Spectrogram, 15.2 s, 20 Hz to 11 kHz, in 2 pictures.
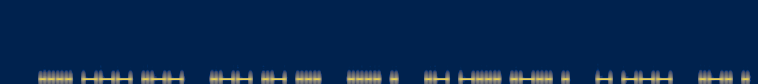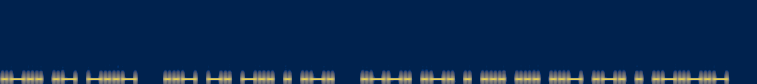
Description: Morse code, heard as a keyed tone, about 28 wpm, 700 Hz. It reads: HOW WAS HE ABLE TO RELAX UNDER PRESSURE.
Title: Sentences from Top 1400 Words 28wpm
